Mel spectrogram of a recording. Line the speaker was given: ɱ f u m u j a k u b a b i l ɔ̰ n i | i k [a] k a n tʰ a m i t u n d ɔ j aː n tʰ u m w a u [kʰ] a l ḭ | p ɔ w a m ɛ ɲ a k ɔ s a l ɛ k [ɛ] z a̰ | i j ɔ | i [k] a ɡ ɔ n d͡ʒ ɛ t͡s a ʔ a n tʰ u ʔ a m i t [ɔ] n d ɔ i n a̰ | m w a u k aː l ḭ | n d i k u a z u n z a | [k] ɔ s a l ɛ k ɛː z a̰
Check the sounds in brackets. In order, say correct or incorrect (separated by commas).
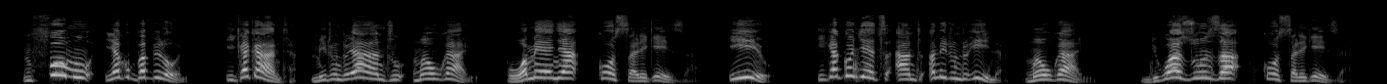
correct, incorrect, incorrect, correct, incorrect, correct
